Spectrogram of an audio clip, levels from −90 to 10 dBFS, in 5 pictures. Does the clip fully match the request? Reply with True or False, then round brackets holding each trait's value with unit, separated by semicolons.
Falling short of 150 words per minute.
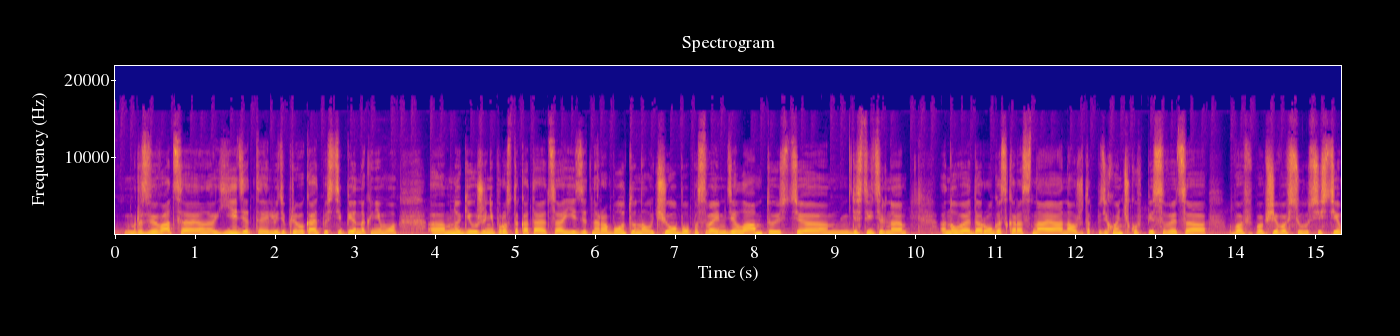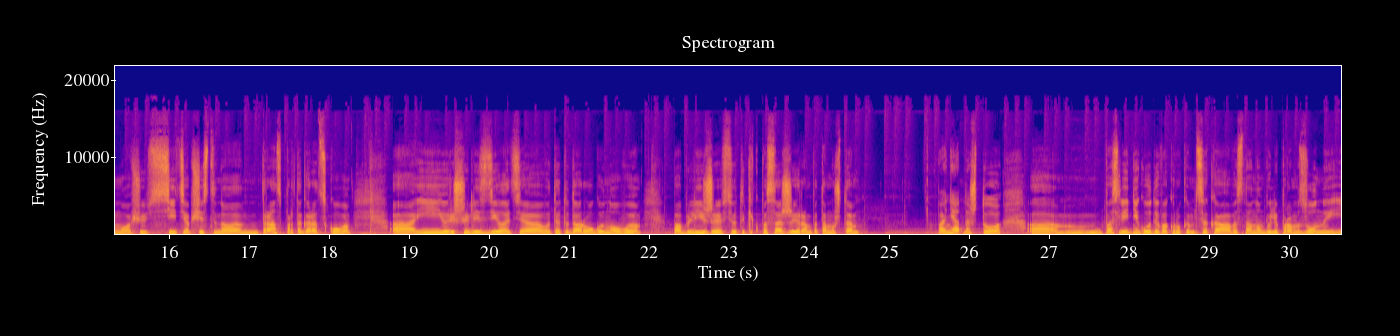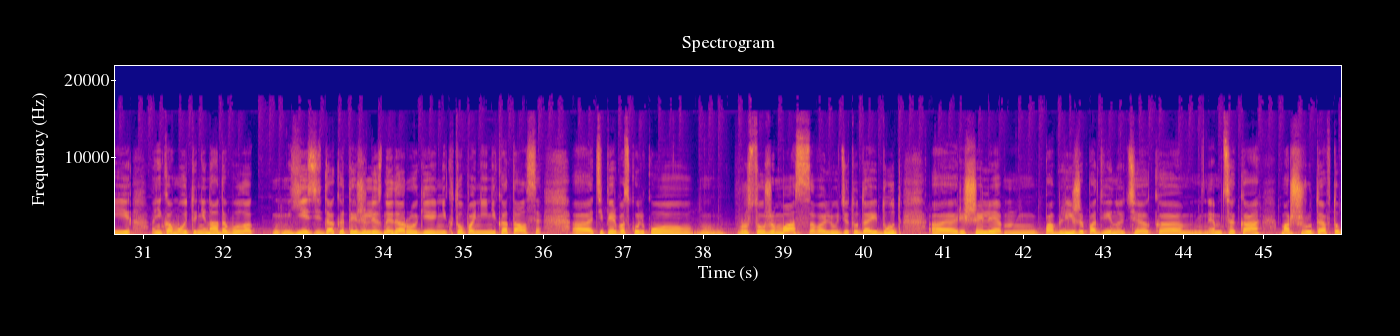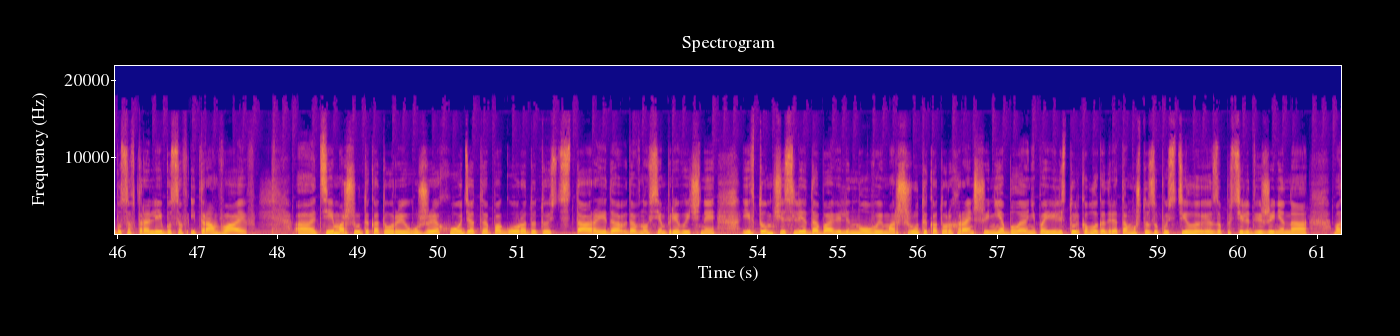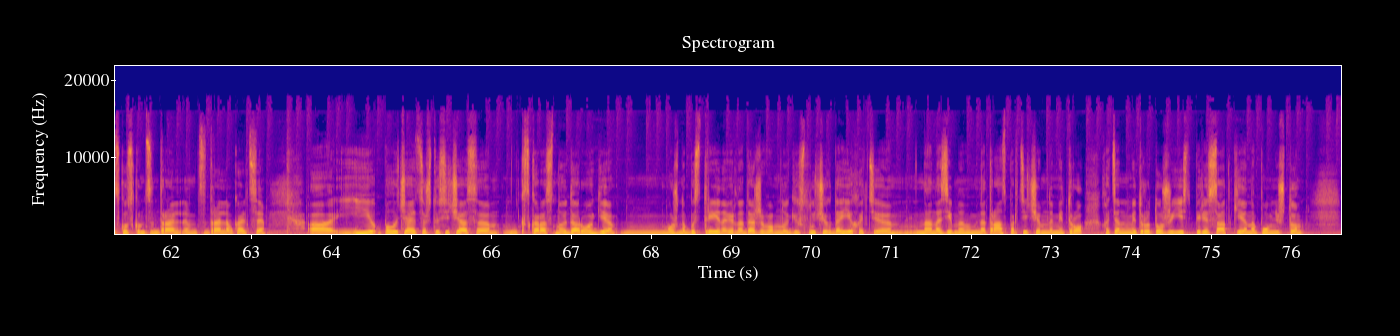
True (140 wpm)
